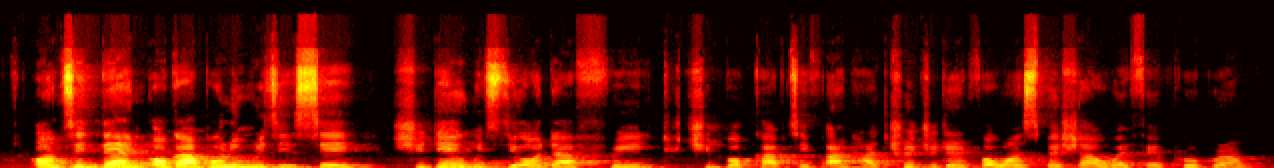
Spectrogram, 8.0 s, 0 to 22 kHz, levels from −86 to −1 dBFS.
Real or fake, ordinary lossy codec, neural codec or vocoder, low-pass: real; none; none; none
